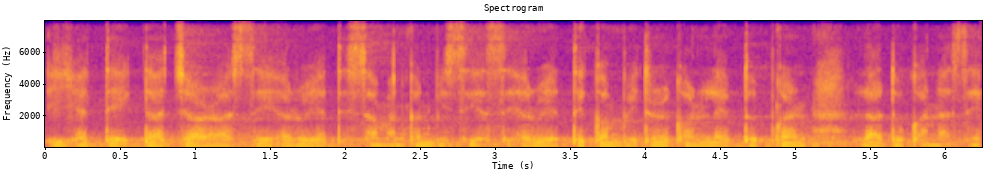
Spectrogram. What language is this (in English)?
Naga Pidgin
